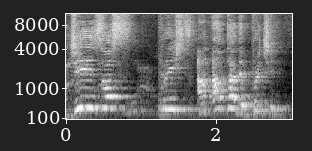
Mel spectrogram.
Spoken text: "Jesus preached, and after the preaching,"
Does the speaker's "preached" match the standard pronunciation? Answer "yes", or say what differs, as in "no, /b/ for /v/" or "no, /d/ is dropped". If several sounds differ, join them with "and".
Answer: yes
